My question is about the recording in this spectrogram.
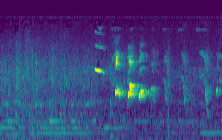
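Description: Cockapoo puppy crying at being left alone to sleep: a brief thin squeak about two seconds in, then several short, high whines over the next second.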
